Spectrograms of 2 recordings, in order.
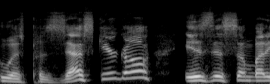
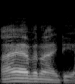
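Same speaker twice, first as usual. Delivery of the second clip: repeated quietly and softly to self.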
